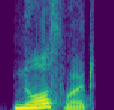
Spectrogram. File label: "northward", Indian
